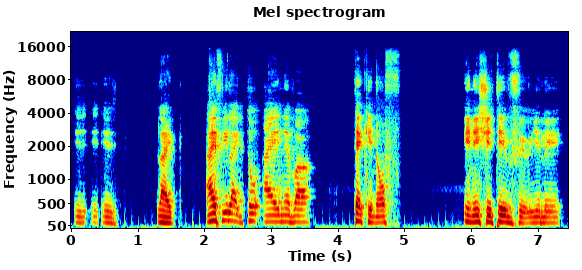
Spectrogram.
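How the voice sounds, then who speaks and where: A man's voice: medium pitch, fairly even intonation, measured pace, long pauses, reverberant. A Belizean man, a musical artist, in a rambling casual chat who keeps checking in with his listener. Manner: rambling, keeps saying "you know what I mean".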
